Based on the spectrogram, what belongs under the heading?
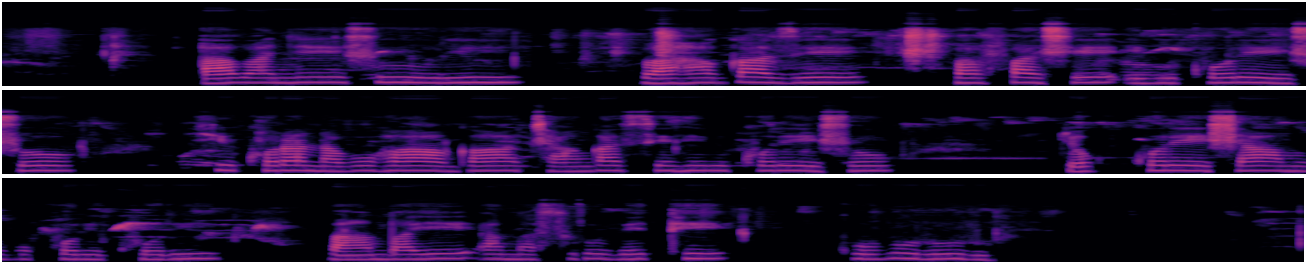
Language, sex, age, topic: Kinyarwanda, female, 50+, education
